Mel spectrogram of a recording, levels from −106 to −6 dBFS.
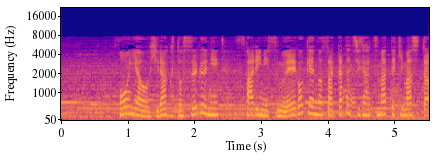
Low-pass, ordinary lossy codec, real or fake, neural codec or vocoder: none; none; real; none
